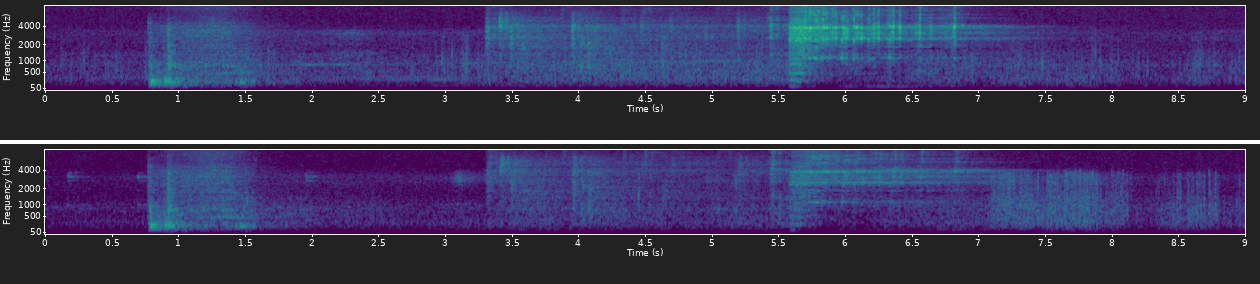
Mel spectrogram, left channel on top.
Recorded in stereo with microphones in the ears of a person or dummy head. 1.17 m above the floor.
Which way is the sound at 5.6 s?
70° left (ahead or behind).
